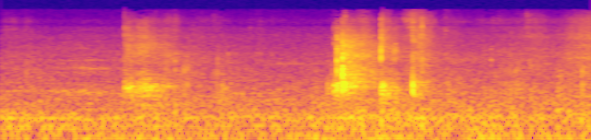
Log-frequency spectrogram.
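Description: Faint rustling and a few quick soft taps a little past the middle, from small cardboard coding cards being picked up and handled on a puzzle play mat.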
